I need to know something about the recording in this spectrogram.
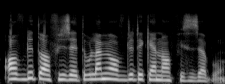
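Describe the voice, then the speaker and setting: A woman's voice: a little high, racing, dry recording, studio quality. A young woman with a Bangladeshi accent telling her own life story conversationally, relaying remembered dialogue as she goes. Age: young adult.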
